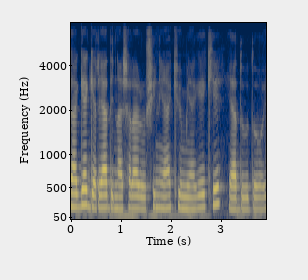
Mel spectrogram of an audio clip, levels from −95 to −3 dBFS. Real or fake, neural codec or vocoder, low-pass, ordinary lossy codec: real; none; none; none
